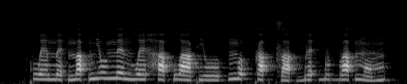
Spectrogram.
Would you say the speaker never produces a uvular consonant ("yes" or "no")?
yes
